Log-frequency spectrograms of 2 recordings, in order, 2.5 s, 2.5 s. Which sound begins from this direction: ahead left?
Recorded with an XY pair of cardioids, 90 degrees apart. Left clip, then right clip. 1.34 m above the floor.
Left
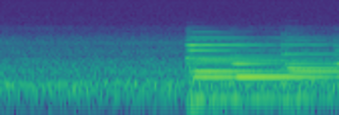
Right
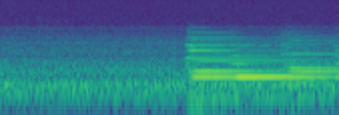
A piano, at 1.4 s.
